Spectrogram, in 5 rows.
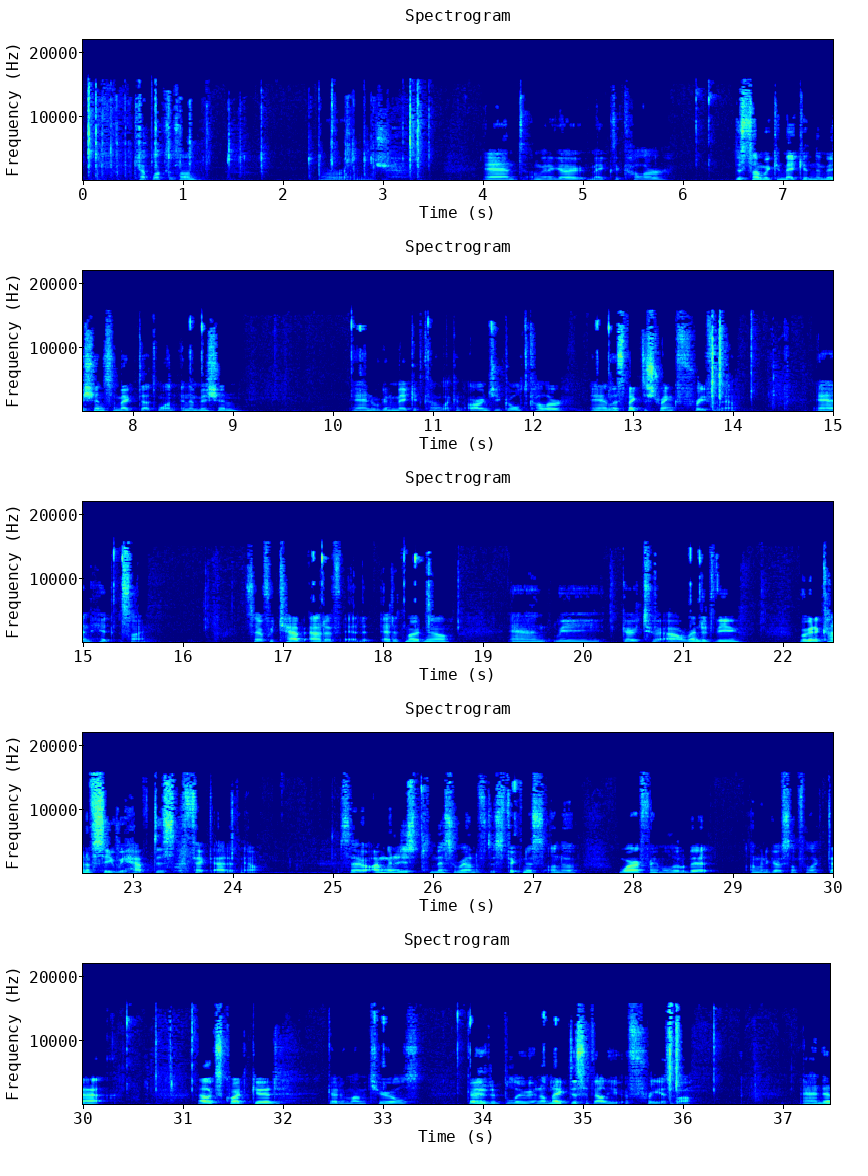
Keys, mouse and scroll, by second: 0.3 BackSpace, 3.5 Return, 12.8-16.4 drag, 14.0 Return, 17.4-26.0 drag, 19.1-20.4 scroll up 2, 20.6 z, 22.1-22.5 scroll down 1, 27.0-33.5 drag, 30.9 alt+a, 33.9 click, 35.2-37.4 drag, 36.1 Return.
